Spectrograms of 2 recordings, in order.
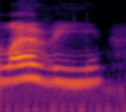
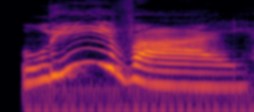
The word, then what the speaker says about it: Levi: a side of look I'm going to have to break that habit of calling him Levy Levi I turn around and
